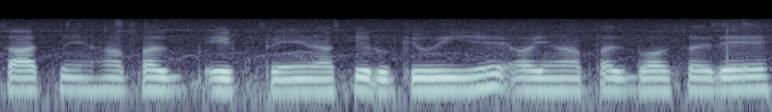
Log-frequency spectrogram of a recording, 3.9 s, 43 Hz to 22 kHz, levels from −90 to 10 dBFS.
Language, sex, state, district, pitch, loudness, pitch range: Hindi, male, Madhya Pradesh, Katni, 145 Hz, -13 LUFS, 140-145 Hz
